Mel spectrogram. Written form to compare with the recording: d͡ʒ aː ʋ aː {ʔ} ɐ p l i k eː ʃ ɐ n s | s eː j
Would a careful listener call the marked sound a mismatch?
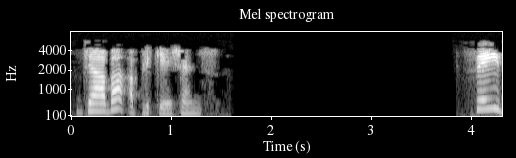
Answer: no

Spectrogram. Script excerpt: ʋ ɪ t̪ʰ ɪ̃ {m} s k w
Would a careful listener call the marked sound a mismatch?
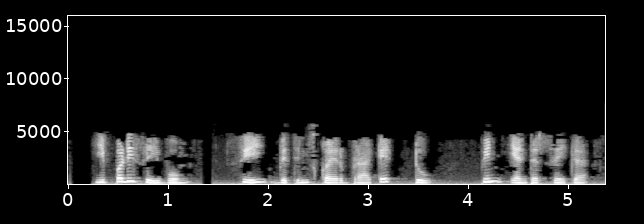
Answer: yes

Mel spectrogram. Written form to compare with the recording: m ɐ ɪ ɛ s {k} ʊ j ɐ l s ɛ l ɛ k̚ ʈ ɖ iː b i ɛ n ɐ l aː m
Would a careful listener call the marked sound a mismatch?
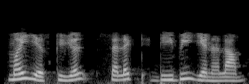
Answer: no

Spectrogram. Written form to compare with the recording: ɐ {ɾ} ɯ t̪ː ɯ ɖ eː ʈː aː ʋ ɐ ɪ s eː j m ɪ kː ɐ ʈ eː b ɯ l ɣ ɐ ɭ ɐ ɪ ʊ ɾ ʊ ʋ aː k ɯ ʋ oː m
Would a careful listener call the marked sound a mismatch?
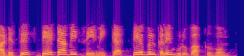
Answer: yes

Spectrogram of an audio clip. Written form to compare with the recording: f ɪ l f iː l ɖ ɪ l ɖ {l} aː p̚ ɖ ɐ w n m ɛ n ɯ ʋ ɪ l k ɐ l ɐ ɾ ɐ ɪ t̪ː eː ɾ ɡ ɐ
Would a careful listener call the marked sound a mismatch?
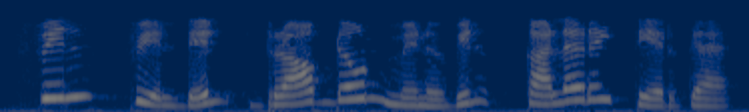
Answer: yes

